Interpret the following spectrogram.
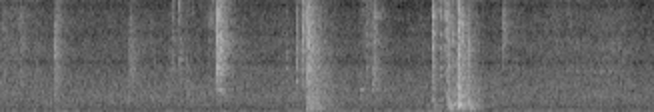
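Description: A few short knocks and clatters of cookware being handled at a gas stove, the loudest a brief clatter about three seconds in, over a steady low hum.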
